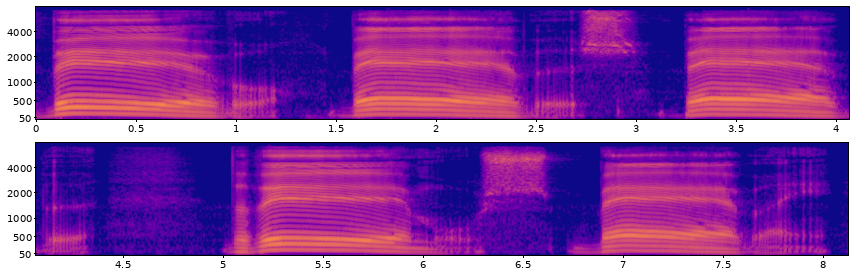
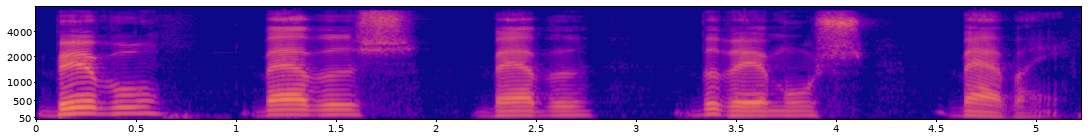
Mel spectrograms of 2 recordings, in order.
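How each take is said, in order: First: Each form is said slowly, with stress marked. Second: The forms run together at everyday speaking speed.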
